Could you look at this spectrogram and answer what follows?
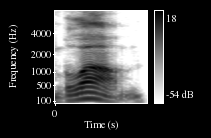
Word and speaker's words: Blum: states so so but she prefers the the Hebrew pronunciation of Bloom rather than Blum so when she introduces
